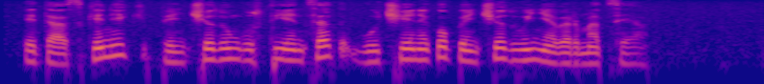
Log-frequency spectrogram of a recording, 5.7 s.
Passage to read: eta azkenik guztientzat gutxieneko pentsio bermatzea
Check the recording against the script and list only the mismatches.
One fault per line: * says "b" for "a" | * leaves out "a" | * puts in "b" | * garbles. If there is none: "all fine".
* puts in "pentsiodun"
* puts in "duina"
